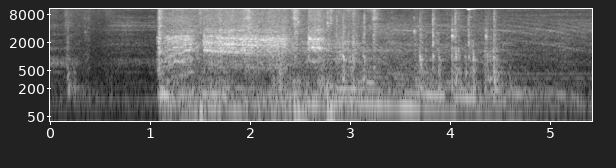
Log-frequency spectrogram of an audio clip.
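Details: 1941 Buick Special on first start, steady uneven starter cranking for several seconds without catching; cranks but no start because the tank is almost empty of years-old gas.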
